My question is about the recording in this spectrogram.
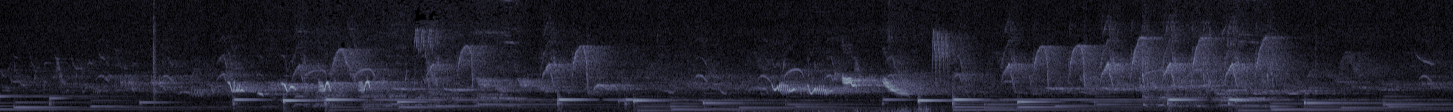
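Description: Background music: slow, ringing keyboard notes in a gentle melody, with a busy layer of short, high warbling chirps over it.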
